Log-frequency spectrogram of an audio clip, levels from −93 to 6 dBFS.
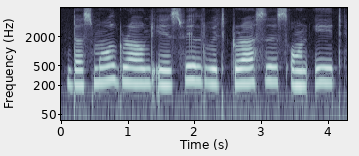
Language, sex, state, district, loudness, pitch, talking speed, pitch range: English, female, Assam, Kamrup Metropolitan, -13 LUFS, 220 Hz, 125 wpm, 210-235 Hz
